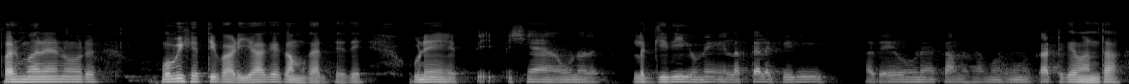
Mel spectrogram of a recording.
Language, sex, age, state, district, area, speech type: Dogri, male, 18-30, Jammu and Kashmir, Udhampur, rural, spontaneous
